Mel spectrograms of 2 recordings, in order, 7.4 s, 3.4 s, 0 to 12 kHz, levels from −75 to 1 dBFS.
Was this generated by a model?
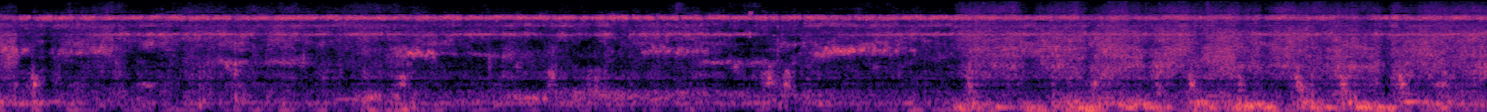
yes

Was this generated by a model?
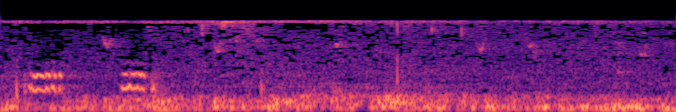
no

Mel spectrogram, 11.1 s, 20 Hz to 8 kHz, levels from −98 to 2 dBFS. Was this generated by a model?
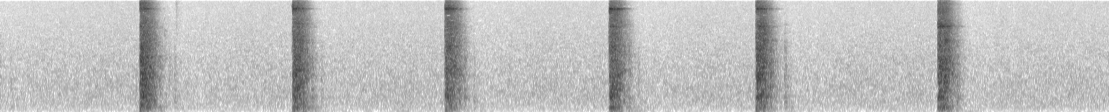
no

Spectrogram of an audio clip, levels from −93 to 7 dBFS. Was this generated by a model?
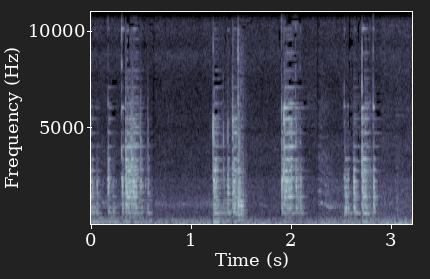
no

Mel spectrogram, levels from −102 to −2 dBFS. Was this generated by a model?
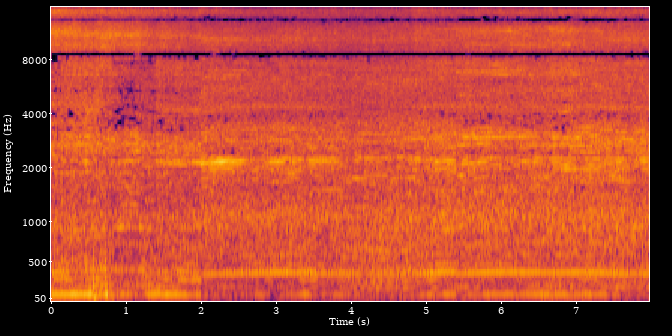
no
